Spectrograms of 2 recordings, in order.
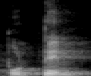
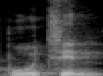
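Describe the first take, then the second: First: The middle consonant is a hard 't' sound. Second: The middle consonant is a 'ch' sound. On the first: The speaker calls it wrong. "ടകാരം Russian ഭാഷയിലില്ല, പുട്ടിൻ ഇല്ല" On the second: The speaker calls it right. "ച ചകാരമേ ഉള്ളൂ"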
